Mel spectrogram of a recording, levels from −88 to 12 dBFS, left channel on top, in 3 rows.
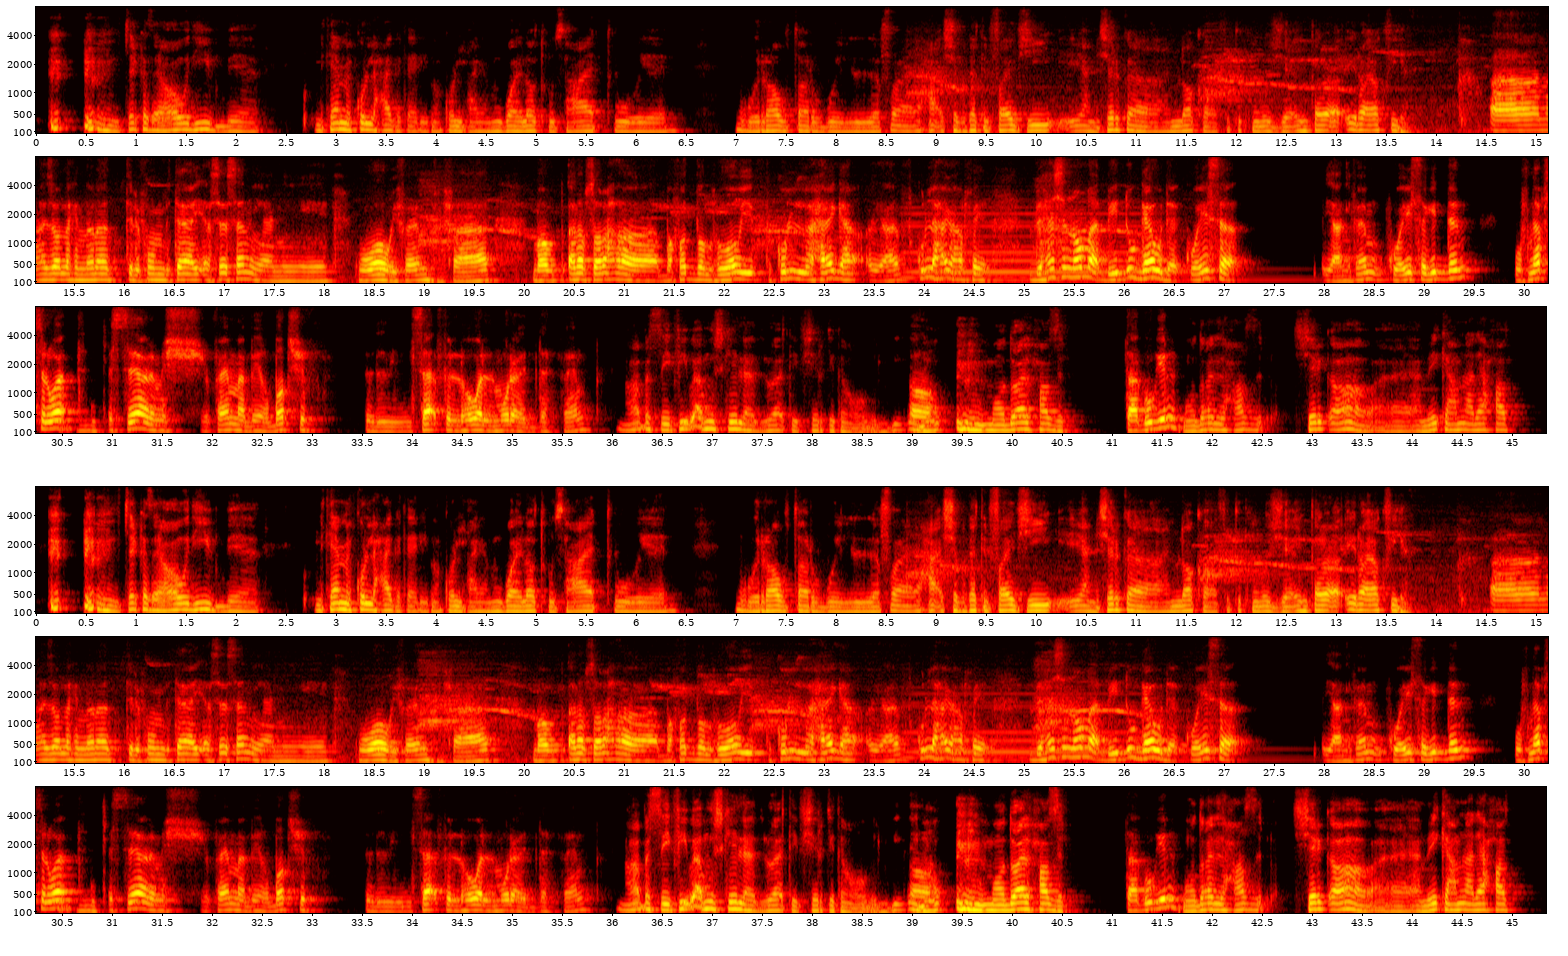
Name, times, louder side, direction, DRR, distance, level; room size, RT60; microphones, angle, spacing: voice 1, 0.1-2.2 2.8-6.4 7.0-13.8 36.1-40.6 41.7-42.6 42.8-45.0, right 4 dB, 50° right, 0.5 m, -27 dB
sound 1, 8.6-27.0, right 2 dB, 30° right, 7.8 m, -46 dB
voice 2, 14.2-18.1 18.4-27.1 28.0-29.5 29.9-30.6 31.0-33.0 33.5-35.7 39.0-39.2 41.1-41.7, left 3 dB, 35° left, 0.8 m, -23 dB
Bowed string instrument, 23.7-28.3, left 3 dB, 90° left, 1.3 m, -41 dB
12.0 x 7.7 x 6.4 m
head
